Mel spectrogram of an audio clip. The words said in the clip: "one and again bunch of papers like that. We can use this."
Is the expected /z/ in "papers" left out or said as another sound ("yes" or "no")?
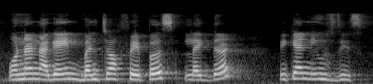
yes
